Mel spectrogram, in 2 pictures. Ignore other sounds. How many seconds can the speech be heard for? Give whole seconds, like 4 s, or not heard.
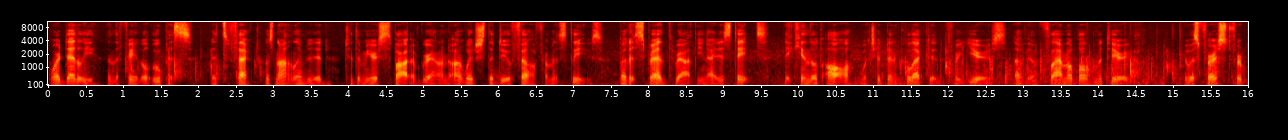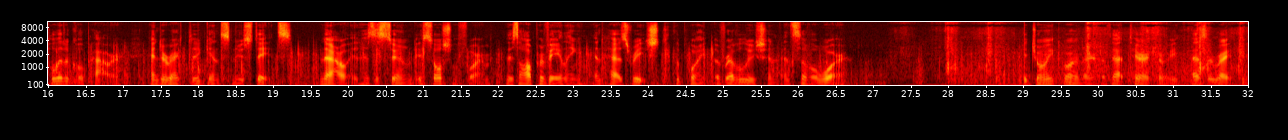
30 s.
